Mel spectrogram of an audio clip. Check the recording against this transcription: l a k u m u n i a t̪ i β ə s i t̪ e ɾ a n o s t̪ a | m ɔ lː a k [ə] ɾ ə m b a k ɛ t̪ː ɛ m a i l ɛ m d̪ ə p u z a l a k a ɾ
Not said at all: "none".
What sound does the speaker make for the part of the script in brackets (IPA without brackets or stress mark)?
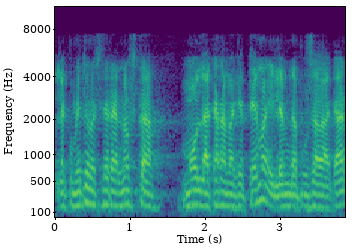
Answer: a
